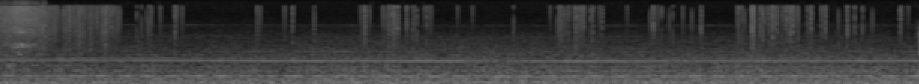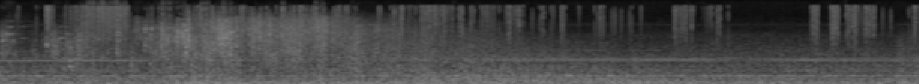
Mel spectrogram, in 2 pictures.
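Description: A naval gun salvo fires in World of Warships with a sudden deep blast that swells into a broad, roaring rumble. A steady engine-like drone runs underneath throughout.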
